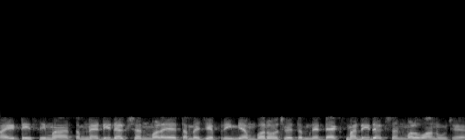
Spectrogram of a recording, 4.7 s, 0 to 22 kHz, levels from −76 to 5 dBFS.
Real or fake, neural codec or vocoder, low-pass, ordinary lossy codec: real; none; 3.6 kHz; none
